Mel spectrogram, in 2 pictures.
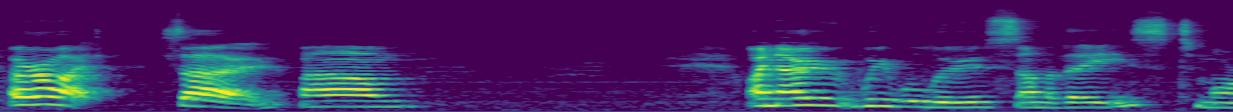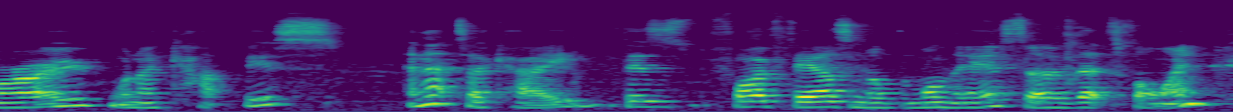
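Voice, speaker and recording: A woman's voice: mid-range voice, slow, echoey room, low-quality recording. An Australian woman chatting casually as she works on a craft video, rambling a little and laughing often. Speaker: soap-making channel host. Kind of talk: casual chat while working.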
